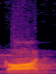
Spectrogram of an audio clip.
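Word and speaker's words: กฎ: interesting that in hi the word for law is goat goat which is very close to God or Thais pronounce it God so we're this coincidence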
